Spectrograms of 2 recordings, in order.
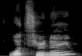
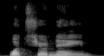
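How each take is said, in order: First: The voice rises at the end. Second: The voice falls at the end. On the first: The listener already said it once and was forgotten. "you can adopt a different intonation" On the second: It is asked for the first time. "which is usually falling"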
